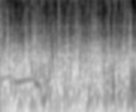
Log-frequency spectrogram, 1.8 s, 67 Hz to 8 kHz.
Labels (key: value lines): label: biophony, cascading saw
recorder: SoundTrap 600 or HydroMoth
